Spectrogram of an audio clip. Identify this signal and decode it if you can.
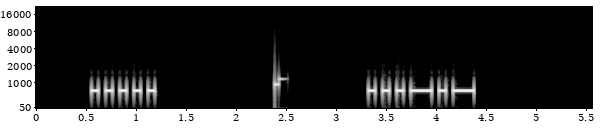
Morse code, heard as a keyed tone, about 17 wpm, 700 Hz. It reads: 5 <SK>
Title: Single Character (Letter:Number:Punctuation:Prosign) Alt 17wpm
